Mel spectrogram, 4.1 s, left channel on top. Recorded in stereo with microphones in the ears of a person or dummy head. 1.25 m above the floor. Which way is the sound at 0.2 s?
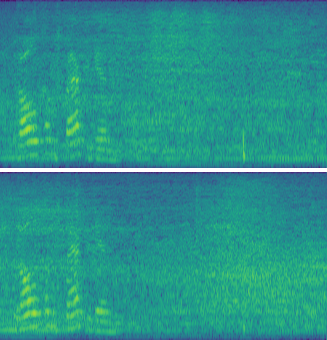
20° left (ahead or behind).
